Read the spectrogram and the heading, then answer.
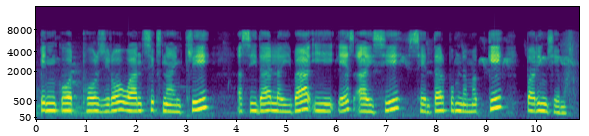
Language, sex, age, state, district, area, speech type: Manipuri, female, 60+, Manipur, Churachandpur, urban, read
